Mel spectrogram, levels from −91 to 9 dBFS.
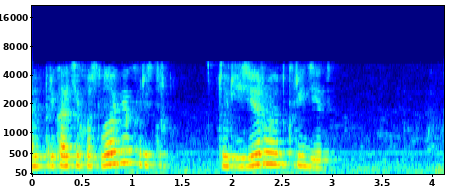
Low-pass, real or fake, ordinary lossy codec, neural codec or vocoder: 5.4 kHz; real; MP3, 32 kbps; none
